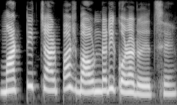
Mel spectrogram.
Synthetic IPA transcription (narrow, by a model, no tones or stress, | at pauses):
maʈːiɾt͡ɕaɾpaʃbawɳɖaɾikɔɾaɾoet͡ɕʰe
